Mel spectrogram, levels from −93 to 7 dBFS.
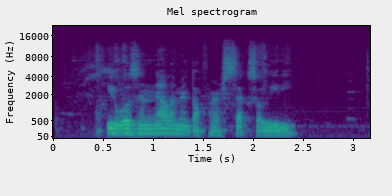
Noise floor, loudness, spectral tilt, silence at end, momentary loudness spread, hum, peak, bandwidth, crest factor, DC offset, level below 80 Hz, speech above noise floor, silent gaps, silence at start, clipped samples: -72 dBFS; -38 LUFS; -6 dB/octave; 0.75 s; 8 LU; none; -20 dBFS; 14.5 kHz; 18 dB; under 0.1%; -70 dBFS; 35 dB; none; 0.4 s; under 0.1%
